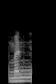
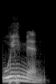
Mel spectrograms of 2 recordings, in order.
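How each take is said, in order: First: The first syllable sounds like "oh". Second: The first syllable sounds like "wih". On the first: The speaker calls it wrong. "অনেকে বলে ওমেন। ওমেন কিন্তু ভুল।" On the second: The speaker calls it right.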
